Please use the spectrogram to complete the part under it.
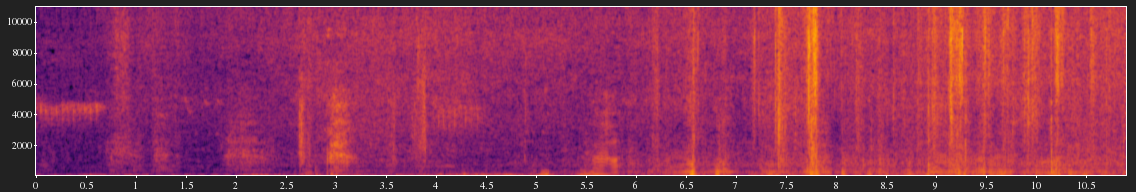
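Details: Wild bees swarming around a giant beehive during a honey harvest high in the mountains; a low droning buzz builds after a quiet start with sharp clicks and knocks, a man exclaiming now and then.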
